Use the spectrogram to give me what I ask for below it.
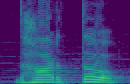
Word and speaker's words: धार्त: धार्त, र का जो उच्चारण है धा के बाद होगा, धार, फिर पूर्ण वर्ण त, धार्त।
